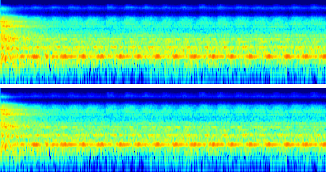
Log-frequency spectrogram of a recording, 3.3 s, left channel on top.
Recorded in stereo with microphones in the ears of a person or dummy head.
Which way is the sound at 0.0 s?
5° left (ahead or behind).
